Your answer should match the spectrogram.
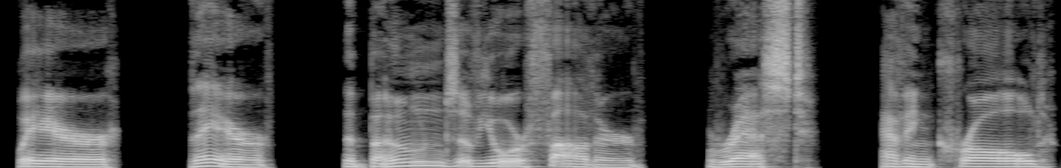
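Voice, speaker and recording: Male game master for horror tabletop play: slow, creaky, suspenseful narration with deliberate dramatic pauses. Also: medium pitch.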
